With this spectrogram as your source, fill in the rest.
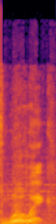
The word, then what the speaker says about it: Warwick: Deion Warick. It's not how you say it. Well, you you say the second W. It's Warwick. Deian Warwick.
